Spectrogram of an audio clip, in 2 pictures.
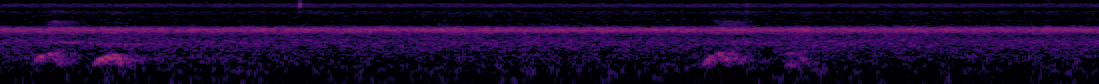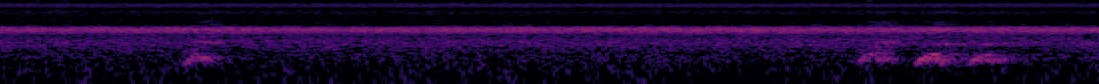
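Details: Frogs croaking after dark in short, low bursts, often paired, recurring every few seconds over an unbroken high-pitched background hum.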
